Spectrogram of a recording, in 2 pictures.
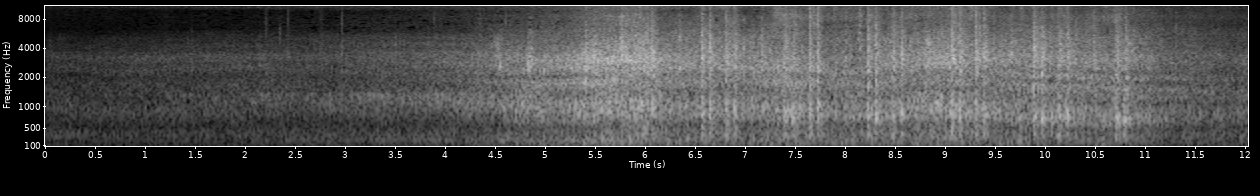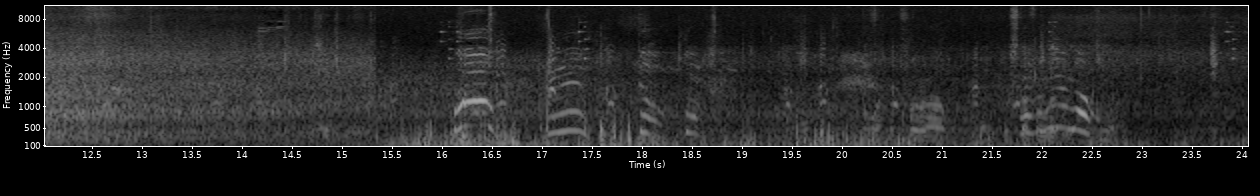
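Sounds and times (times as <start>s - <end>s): train passing at speed: 0.0s - 15.8s
wheels clattering over rail joints: 2.0s - 15.0s.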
